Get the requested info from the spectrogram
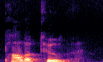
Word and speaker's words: politeuma: Now, the Greek word here is polituma. Let me spell that for you. P-O-L-I-T-E-U-M-A.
